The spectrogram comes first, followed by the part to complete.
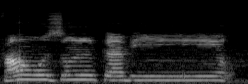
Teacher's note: زا پر سیٹی کا ساؤنڈ آنا چاہیے.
